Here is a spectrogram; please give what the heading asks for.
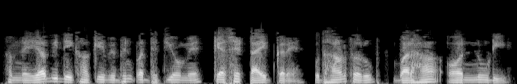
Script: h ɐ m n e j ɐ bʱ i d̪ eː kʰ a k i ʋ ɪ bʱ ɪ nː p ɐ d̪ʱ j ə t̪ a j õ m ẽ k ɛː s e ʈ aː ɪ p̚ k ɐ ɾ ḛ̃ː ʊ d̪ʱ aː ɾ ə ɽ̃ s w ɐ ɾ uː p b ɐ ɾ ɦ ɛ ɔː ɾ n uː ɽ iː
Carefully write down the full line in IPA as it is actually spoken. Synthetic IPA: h ɐ m n e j ɐ bʱ i d̪ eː kʰ a k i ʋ ɪ bʱ ɪ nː p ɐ d̪ʱ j ə t̪ i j õ m ẽ k ɛː s e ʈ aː ɪ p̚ k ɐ ɾ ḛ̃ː ʊ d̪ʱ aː ɾ ə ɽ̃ s w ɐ ɾ uː p b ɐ ɾ ɦ a ɔː ɾ n uː ɽ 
